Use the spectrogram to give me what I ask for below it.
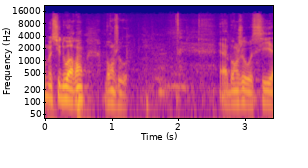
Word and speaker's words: Doiron: J'ai un ami qui s'appelle Doiron et lui aussi, toute sa vie, a fait déformer son nom en Doyon et Dorion. Alors, je voulais le prononcer comme il faut.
